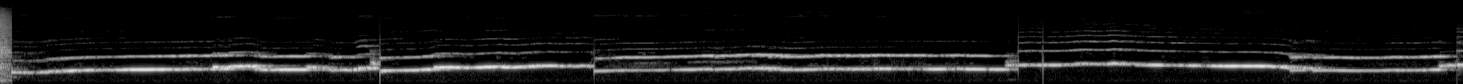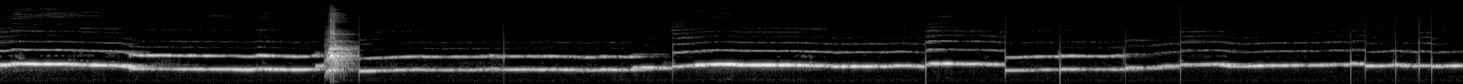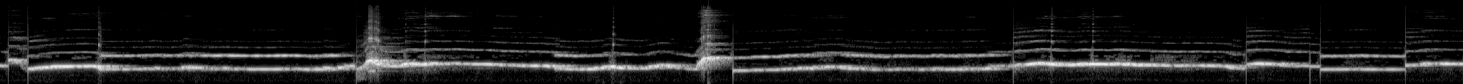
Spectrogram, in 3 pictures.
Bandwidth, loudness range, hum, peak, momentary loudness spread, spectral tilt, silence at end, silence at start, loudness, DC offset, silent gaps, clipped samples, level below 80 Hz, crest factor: 14 kHz; 8 LU; none; 0 dBFS; 14 LU; -1 dB/octave; 0 s; 0 s; -15 LUFS; under 0.1%; none; under 0.1%; -76 dBFS; 16 dB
